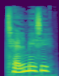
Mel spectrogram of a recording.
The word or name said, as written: talmæssig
